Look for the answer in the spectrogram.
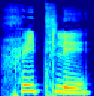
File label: xiit erg, archi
